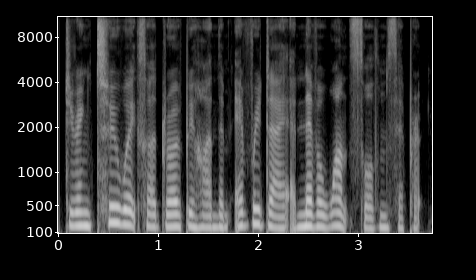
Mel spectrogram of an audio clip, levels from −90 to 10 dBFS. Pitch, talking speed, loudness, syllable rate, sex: 185 Hz, 240 wpm, -18 LUFS, 6.7 syllables/s, female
